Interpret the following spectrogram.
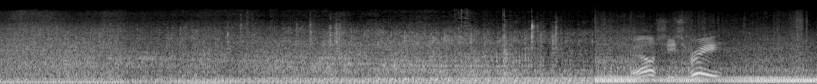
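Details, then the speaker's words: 1978 Ford LTD, still cold after a -10°F start: steady, fairly quick idle with an even low rumble that holds speed without settling down, high cold idle. "a bit high but see if we can go for a quick spin hopefully I don't run out of [Music] gas"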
